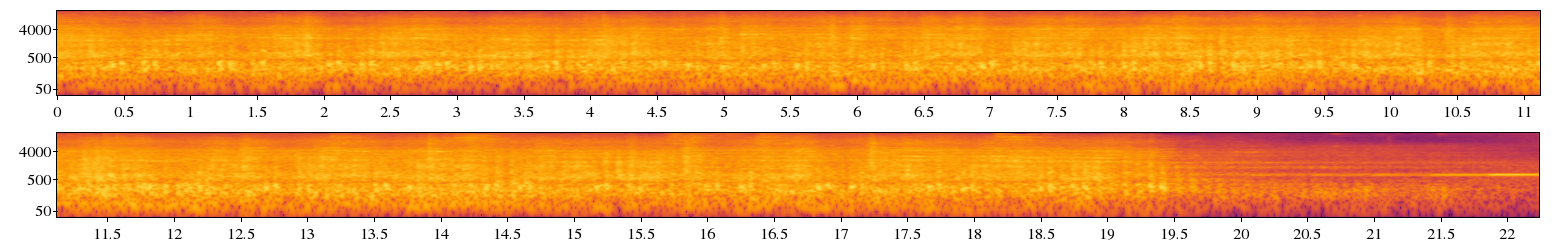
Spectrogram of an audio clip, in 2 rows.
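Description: Long freight train of container wagons passing through a level crossing at speed: a loud rolling rumble with a regular clickety-clack of wheels over the rail joints. About 19 s in, the last wagon clears and the noise falls away suddenly, leaving a pulsing level-crossing warning bell.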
